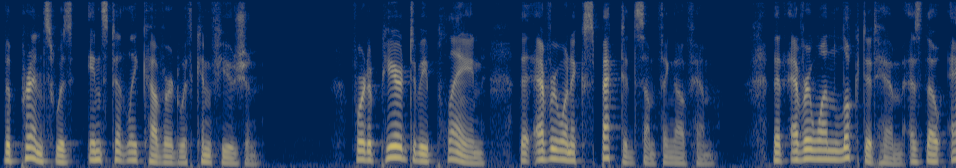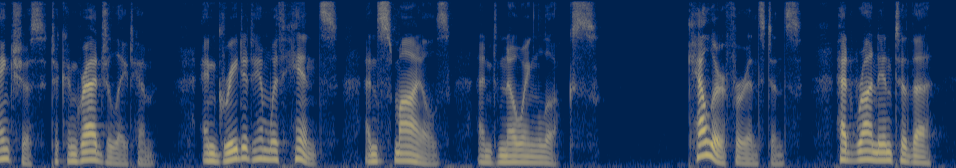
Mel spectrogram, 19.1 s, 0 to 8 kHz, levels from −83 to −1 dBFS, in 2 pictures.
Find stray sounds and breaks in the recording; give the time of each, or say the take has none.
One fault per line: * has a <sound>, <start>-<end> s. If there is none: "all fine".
all fine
